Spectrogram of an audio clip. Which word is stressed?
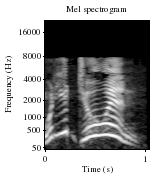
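doing. The stress falls on the word doing. The action itself is not right. "maybe God put the emphasis on doing"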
